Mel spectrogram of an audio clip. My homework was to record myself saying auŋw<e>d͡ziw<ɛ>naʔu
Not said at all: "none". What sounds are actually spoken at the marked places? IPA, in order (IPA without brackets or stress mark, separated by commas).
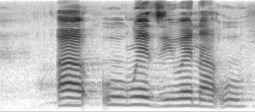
e, ɛ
